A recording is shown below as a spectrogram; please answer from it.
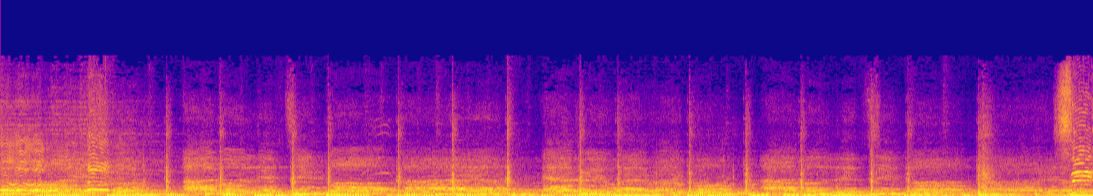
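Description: Live afro-groove gospel praise music: a lead singer and a backing choir singing over a band with a steady, regular drum beat.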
